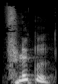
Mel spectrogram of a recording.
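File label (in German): "pfluecken", German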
